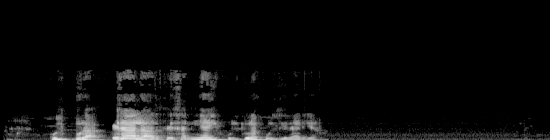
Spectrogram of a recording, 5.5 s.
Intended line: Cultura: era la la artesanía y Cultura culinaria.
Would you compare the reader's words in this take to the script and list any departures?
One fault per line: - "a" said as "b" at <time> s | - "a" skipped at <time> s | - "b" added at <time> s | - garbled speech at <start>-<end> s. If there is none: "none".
- "la" skipped at 1.5 s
